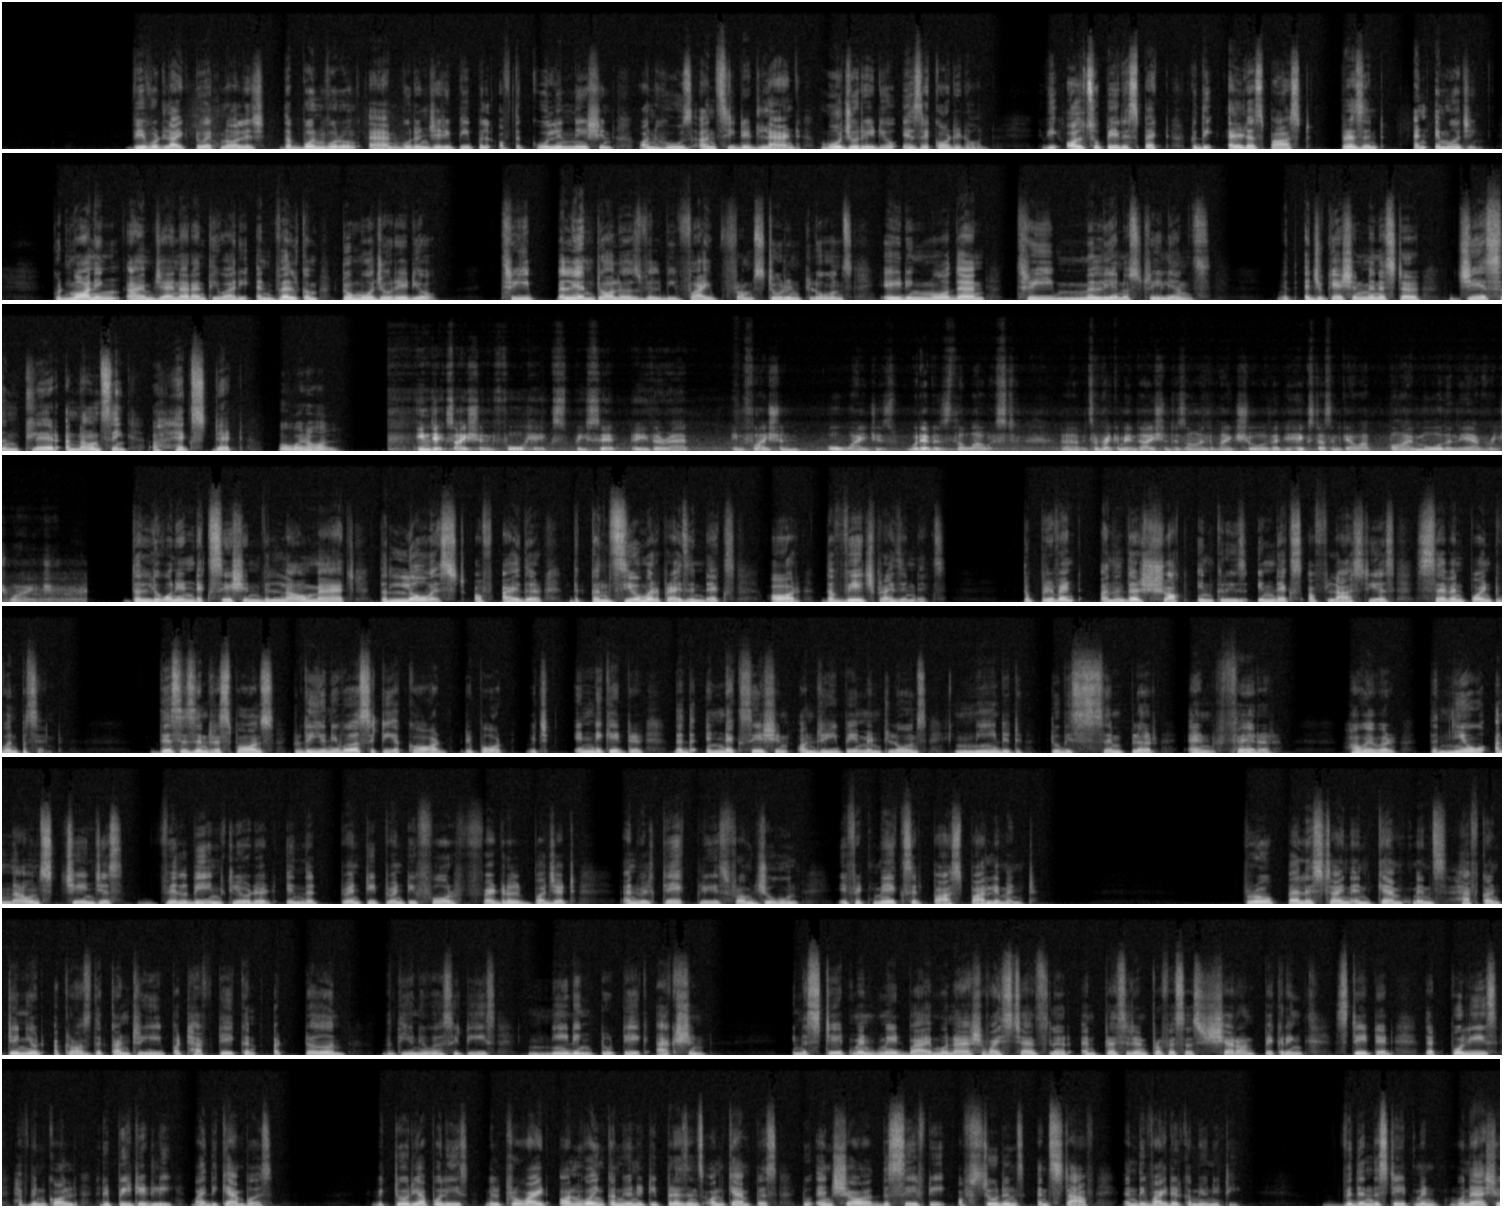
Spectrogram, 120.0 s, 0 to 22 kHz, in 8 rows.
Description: MOJO RADIO BULLETIN, MAY 10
